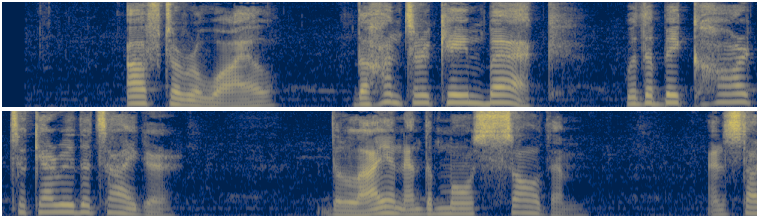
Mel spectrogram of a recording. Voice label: English Character; BAHASA INGGRIS

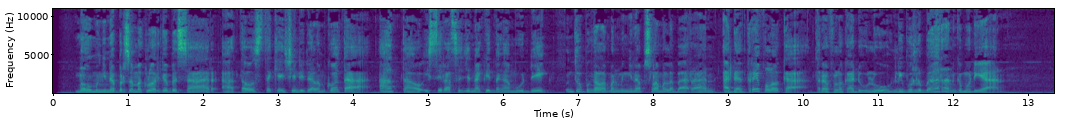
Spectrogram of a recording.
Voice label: CASUAL INDONESIA

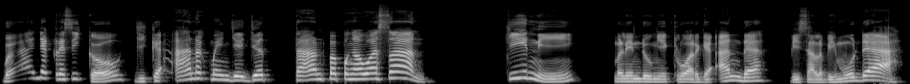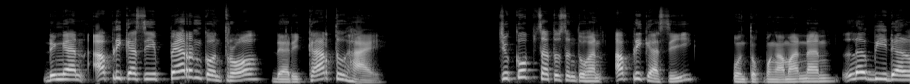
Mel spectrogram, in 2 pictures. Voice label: CASUAL INDONESIA

